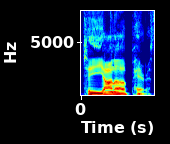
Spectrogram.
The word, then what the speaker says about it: Teyonah Parris: Jamie Foxx, John Boyega, and Teyonah Parris.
